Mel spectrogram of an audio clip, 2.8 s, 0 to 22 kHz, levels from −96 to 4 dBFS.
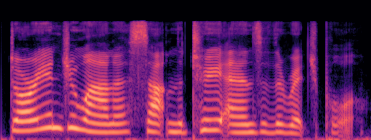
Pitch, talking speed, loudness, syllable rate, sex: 260 Hz, 260 wpm, -17 LUFS, 5.9 syllables/s, female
